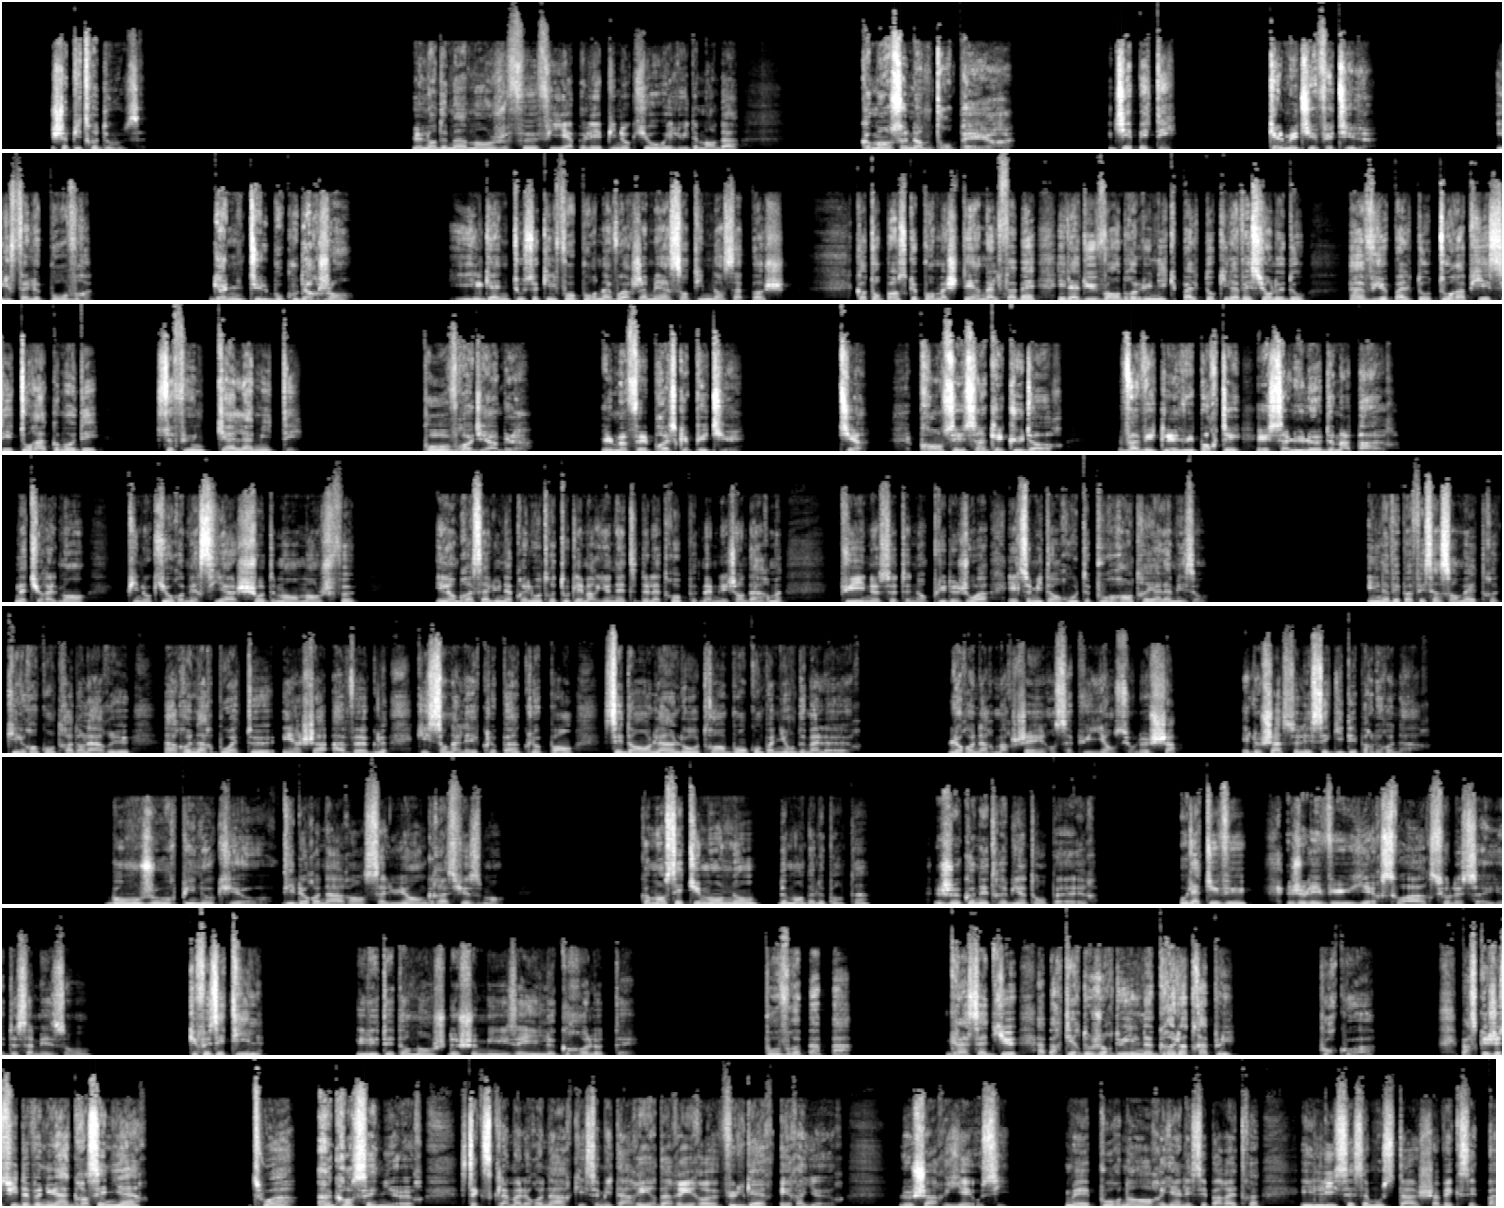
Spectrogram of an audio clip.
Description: Envie de découvrir de la littérature audio en famille ?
